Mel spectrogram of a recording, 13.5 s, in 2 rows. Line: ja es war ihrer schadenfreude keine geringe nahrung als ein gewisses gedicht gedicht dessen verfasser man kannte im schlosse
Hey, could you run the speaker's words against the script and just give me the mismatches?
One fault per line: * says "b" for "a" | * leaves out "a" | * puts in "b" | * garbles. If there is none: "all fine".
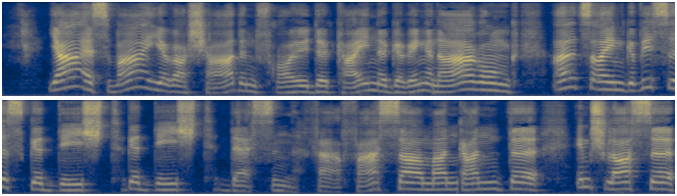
all fine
